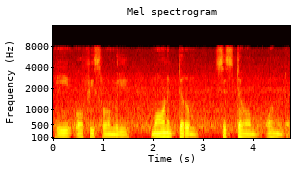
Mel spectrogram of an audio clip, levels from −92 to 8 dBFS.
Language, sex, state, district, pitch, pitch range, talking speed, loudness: Malayalam, male, Kerala, Kasaragod, 105 Hz, 100-110 Hz, 75 wpm, -19 LUFS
